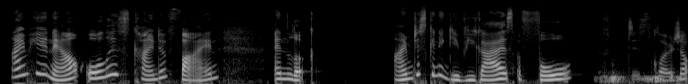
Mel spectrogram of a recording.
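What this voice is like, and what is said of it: Croaky, hoarse, partly lost voice. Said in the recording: “I sound like a croaky frog ... I have pretty much lost my voice ... My voice was non-existent”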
